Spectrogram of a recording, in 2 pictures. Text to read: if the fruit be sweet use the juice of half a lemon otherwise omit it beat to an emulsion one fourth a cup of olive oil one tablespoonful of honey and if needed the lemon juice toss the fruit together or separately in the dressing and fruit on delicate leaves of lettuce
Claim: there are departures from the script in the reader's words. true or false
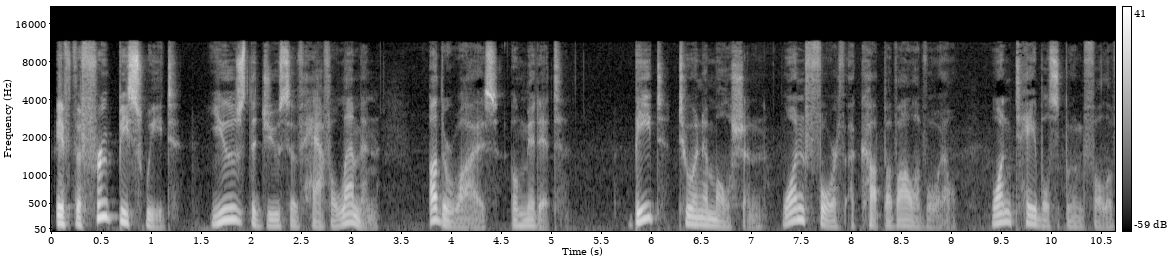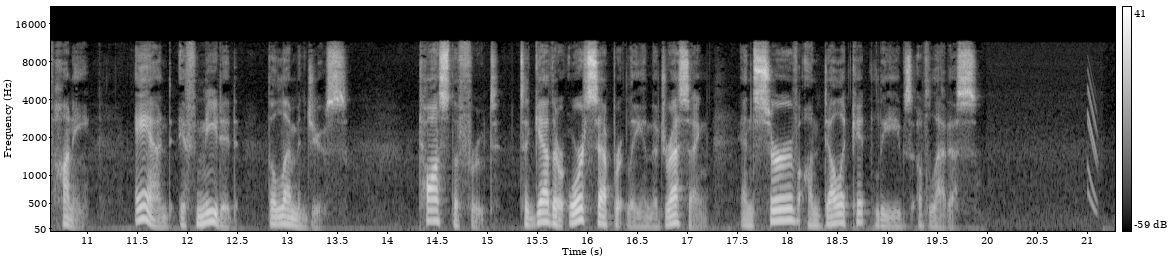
true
